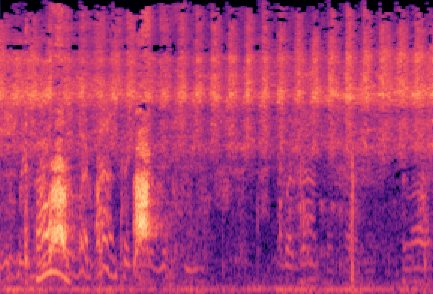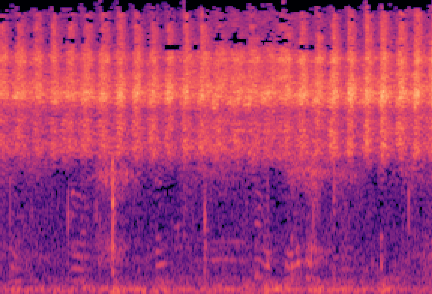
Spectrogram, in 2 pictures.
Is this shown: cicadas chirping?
yes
